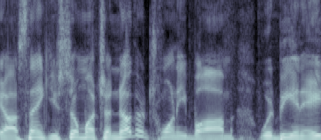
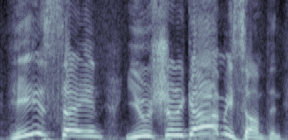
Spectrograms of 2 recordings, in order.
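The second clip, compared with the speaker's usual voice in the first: high mock girlfriend voice; playing the annoyed girlfriend, pitched up; 7 semitones higher than usual.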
